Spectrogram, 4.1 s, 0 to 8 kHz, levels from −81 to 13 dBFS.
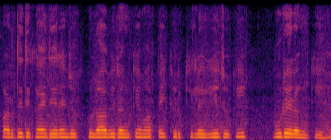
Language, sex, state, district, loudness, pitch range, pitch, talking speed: Hindi, female, Uttar Pradesh, Jyotiba Phule Nagar, -17 LUFS, 190-205 Hz, 195 Hz, 275 wpm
